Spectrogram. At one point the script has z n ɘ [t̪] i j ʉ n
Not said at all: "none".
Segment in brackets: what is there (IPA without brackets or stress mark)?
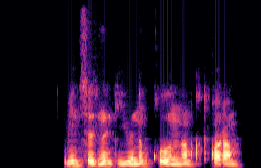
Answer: d̪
